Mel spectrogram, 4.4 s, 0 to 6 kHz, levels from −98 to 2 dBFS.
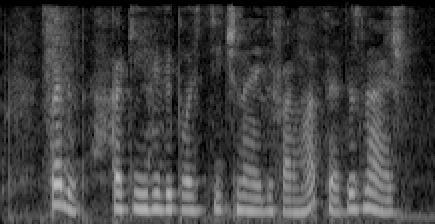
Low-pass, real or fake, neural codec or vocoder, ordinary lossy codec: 5.4 kHz; fake; codec, 16 kHz, 4 kbps, FreqCodec, larger model; AAC, 24 kbps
